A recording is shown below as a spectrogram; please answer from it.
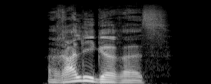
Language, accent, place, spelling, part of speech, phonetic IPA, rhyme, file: German, Germany, Berlin, ralligeres, adjective, [ˈʁalɪɡəʁəs], -alɪɡəʁəs, De-ralligeres.ogg
- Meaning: strong/mixed nominative/accusative neuter singular comparative degree of rallig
